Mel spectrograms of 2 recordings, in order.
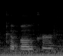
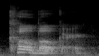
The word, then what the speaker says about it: Koboker: Kaboker? Koboker. Put the emphasis on the ko.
